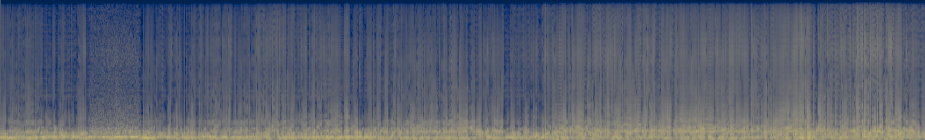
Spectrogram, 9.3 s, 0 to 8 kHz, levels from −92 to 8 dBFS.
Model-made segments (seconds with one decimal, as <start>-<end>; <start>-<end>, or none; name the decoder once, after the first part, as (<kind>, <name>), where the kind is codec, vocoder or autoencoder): 0.0-0.9 (vocoder, BigVGAN v2); 1.4-9.3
